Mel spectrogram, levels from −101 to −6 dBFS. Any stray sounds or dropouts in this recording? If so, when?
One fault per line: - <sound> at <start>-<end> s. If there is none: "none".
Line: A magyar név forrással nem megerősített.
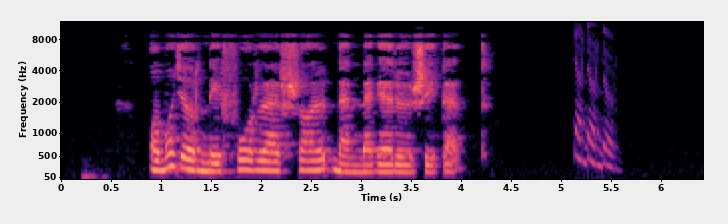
- chirp at 5.1-5.6 s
